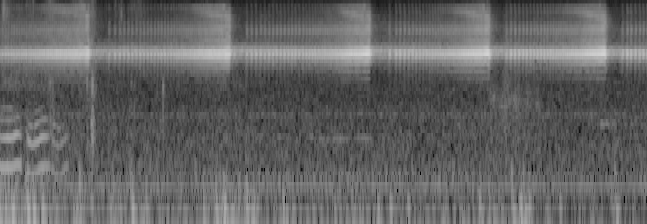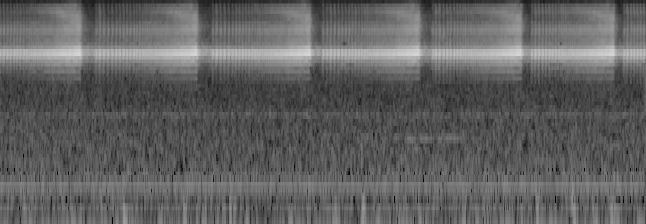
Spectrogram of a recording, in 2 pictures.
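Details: Chicharras, or cicadas, from Chimalapas Mountain: loud buzzing calls, each swelling in volume then cutting off sharply, repeating about every one and a half seconds, with a steady high shrill band beneath the broad hiss.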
